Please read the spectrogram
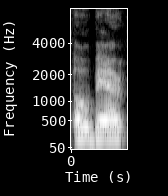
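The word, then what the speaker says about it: Åberg: mentioned I've got ludvig ludvig aerg well it's actually pronounced Oar either way he's minus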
